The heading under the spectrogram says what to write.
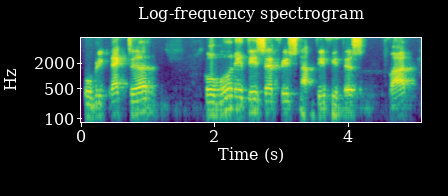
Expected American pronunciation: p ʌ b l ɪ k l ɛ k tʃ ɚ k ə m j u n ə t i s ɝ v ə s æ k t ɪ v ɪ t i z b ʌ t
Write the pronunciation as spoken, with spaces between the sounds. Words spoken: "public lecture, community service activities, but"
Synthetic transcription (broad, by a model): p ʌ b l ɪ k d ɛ k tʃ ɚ k ə m j u n ə t i s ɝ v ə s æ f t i f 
